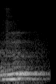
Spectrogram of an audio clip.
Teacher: 혀꼬리가 목구멍을 막는 모양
